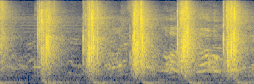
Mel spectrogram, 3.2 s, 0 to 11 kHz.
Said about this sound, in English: We gotta put the soul back into that clap. 1, 2, 3, 4.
